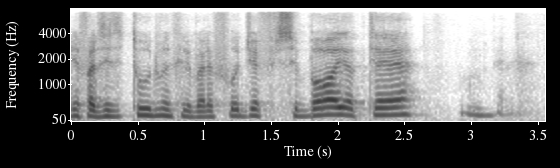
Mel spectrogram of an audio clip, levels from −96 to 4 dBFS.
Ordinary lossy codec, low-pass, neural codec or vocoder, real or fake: MP3, 64 kbps; 7.2 kHz; codec, 16 kHz in and 24 kHz out, 0.6 kbps, FocalCodec, streaming, 2048 codes; fake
